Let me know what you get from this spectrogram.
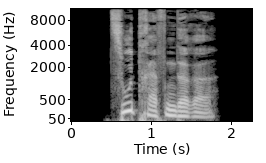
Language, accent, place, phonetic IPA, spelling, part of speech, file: German, Germany, Berlin, [ˈt͡suːˌtʁɛfn̩dəʁə], zutreffendere, adjective, De-zutreffendere.ogg
- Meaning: inflection of zutreffend: 1. strong/mixed nominative/accusative feminine singular comparative degree 2. strong nominative/accusative plural comparative degree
